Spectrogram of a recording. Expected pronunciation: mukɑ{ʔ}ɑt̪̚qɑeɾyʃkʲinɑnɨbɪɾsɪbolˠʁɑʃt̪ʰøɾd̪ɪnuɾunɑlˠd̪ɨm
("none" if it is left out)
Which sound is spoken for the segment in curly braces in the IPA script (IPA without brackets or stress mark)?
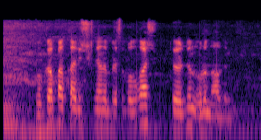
p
